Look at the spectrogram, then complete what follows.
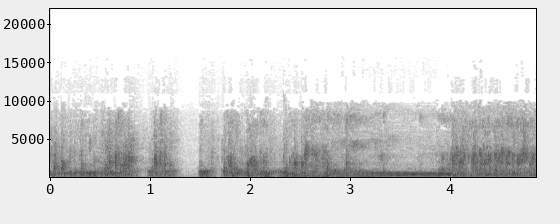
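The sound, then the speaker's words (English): A long, loud, drawn-out fart with a buzzing, wavering pitch that ripples and sputters, pausing briefly near the start before carrying on for several seconds with no talking. “That's one fart.”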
